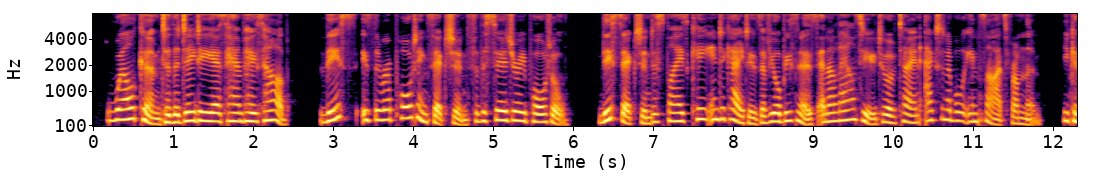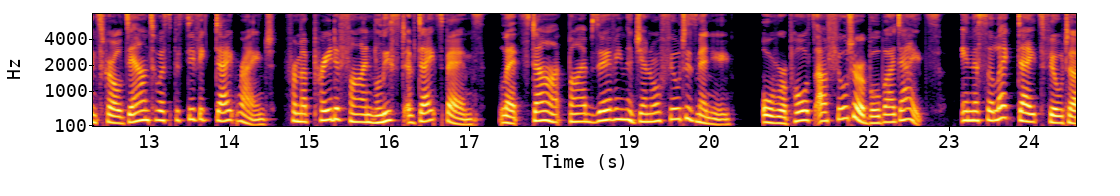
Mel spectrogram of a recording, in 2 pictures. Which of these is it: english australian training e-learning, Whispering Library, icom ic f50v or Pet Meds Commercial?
english australian training e-learning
